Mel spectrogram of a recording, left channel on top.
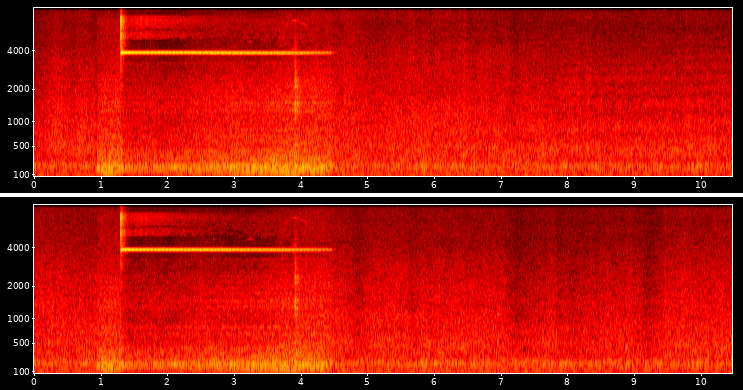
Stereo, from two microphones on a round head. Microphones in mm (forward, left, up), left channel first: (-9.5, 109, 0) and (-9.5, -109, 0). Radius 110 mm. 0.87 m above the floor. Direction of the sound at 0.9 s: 5° left (ahead or behind).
